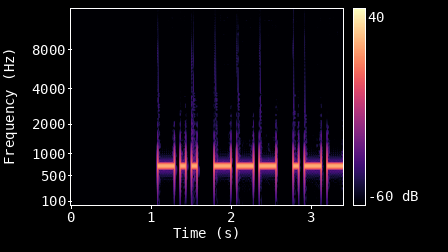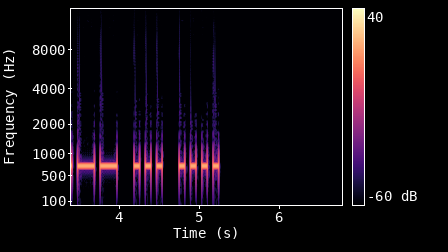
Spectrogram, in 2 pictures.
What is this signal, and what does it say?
Morse code, heard as a keyed tone, about 17 wpm, 700 Hz. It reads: DO1SH
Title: DXCC-100 Call Signs - 5 Characters - 17wpm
